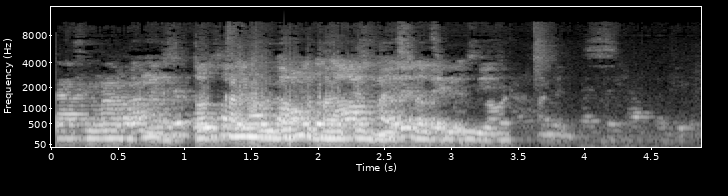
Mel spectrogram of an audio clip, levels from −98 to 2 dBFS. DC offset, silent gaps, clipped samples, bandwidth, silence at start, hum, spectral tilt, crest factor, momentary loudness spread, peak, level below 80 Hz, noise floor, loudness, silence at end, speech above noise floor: under 0.1%; none; under 0.1%; 10 kHz; 0.05 s; none; -8.5 dB/octave; 12 dB; 16 LU; 0 dBFS; -46 dBFS; -37 dBFS; -12 LUFS; 0.15 s; 25 dB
